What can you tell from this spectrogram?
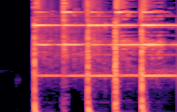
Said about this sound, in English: That's the panic bell.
